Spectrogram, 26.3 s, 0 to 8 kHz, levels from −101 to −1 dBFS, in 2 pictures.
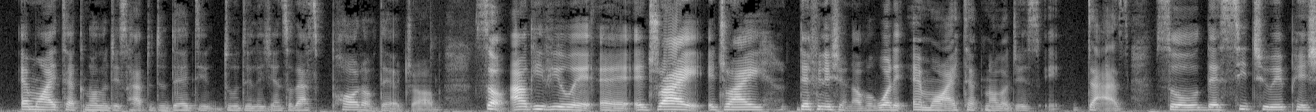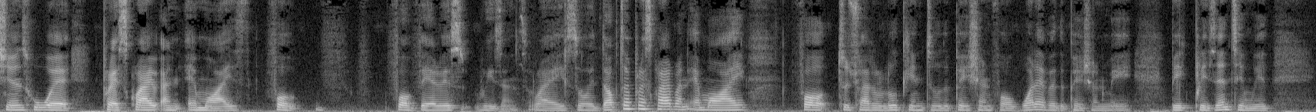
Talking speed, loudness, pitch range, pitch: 155 wpm, -21 LUFS, 145-175 Hz, 155 Hz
